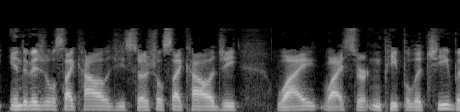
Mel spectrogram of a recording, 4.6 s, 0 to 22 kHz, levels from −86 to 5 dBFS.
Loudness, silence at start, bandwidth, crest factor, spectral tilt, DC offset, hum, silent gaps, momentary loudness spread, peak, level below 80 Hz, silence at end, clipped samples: -23 LUFS; 0.1 s; 8 kHz; 16 dB; -5.5 dB/octave; under 0.1%; none; none; 6 LU; -6 dBFS; -58 dBFS; 0 s; under 0.1%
